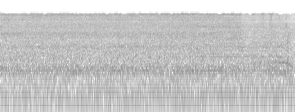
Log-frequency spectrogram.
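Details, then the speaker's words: Lathe turning a long, thin part after a centre was machined in its end for support. The pass has the same depth and speed as one that chattered before, but it now gives a steady, even cutting hiss with no chatter, and a better surface finish. "but the past i'm making this time is the same in depth and speed as the past that i just made this time you don't hear the chatter"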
